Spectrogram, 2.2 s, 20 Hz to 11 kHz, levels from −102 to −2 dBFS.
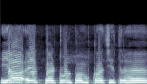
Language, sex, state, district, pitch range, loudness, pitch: Hindi, male, Jharkhand, Deoghar, 260-275 Hz, -11 LUFS, 265 Hz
